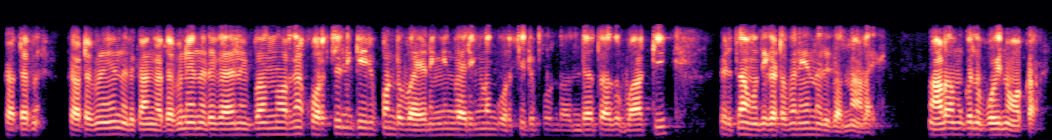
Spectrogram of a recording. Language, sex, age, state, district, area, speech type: Malayalam, male, 60+, Kerala, Idukki, rural, conversation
